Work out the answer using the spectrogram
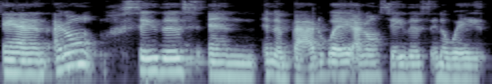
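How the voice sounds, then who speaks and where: A woman's voice: low voice, unhurried. A woman in her late thirties chatting candidly and casually to her viewers as a vlogger, reflective and emphatic, often checking in with listeners. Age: late 30s. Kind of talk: candid casual chat to camera.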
